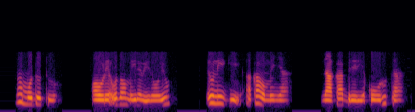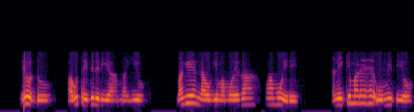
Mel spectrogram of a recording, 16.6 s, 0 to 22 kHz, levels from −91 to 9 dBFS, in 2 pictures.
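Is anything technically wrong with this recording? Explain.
Yes. Packet loss filled with silence occurs at 8.77 s. Packets went missing and the receiver played silence instead, opening a 20 ms gap that fits two 10 ms packets. Its abrupt edges briefly chop the speech, which has the narrow 200 Hz to 3.5 kHz band of G.711 telephone coding.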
